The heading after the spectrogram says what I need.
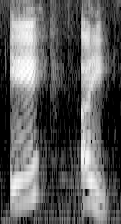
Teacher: कहाँ से आवाज़ निकल रही है? कंठ से, है ना? लेकिन साथ ही साथ तालु पे भी लग रहा है ना? · इसीलिए इसका आंसर होगा ऑप्शन डी, कंठ तालव्य। ठीक है, ये कंठ से भी बोले जाते हैं और साथ ही साथ आवाज़ कहाँ से निकलती है? तालव्य को भी टच करती है।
